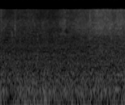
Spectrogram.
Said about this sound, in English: All right, folks, because now the rain is starting again.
